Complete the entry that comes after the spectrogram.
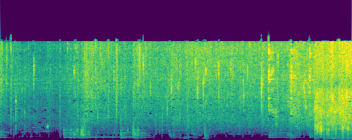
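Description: Raw potato cubes sizzling as they fry in hot mustard oil in a kadhai, with a metal ladle stirring them. The sizzling grows much louder near the end.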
